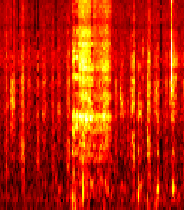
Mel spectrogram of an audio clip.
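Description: A Great Pyrenees breathing faintly right at the microphone, with one louder, half-second breath about a second in.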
